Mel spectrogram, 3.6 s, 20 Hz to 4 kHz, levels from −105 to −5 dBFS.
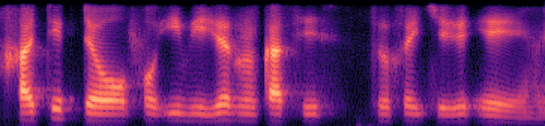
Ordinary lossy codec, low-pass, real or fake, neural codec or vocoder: none; 3.6 kHz; fake; codec, 24 kHz, 0.9 kbps, WavTokenizer, large speech release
